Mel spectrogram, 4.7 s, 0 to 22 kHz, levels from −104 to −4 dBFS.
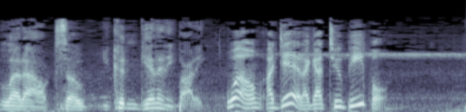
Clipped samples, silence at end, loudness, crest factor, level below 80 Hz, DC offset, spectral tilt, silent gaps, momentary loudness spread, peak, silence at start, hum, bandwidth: under 0.1%; 0 s; -19 LUFS; 16 dB; -46 dBFS; under 0.1%; -4 dB/octave; none; 15 LU; -4 dBFS; 0 s; none; 11.5 kHz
